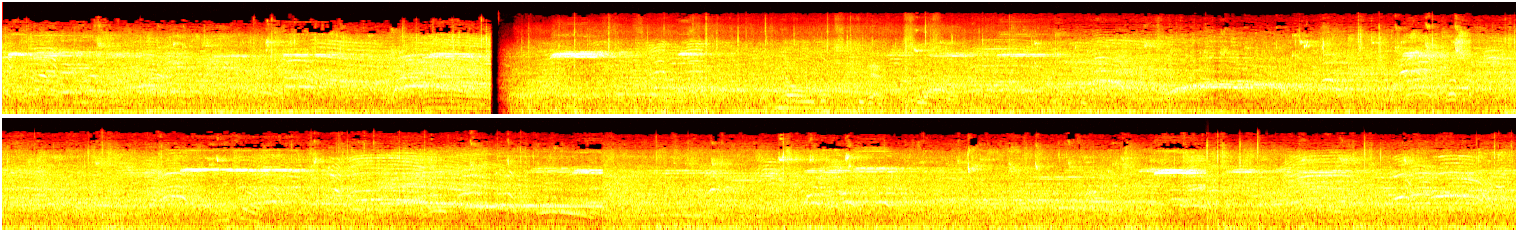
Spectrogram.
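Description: Indoor volleyball play in a large hall: the ball being hit, sneakers squeaking on the court, and a steady babble of many players' and spectators' voices. The sound drops out briefly about five seconds in.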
